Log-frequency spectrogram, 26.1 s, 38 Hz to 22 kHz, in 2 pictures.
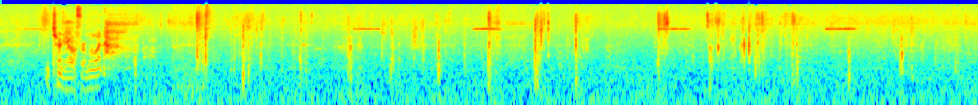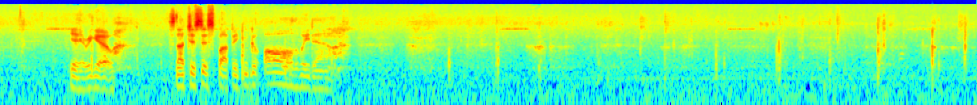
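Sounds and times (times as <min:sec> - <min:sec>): footsteps on rocky trail: 0:00.3 - 0:26.0.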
